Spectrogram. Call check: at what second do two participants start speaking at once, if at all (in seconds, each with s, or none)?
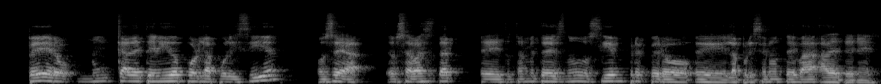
none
